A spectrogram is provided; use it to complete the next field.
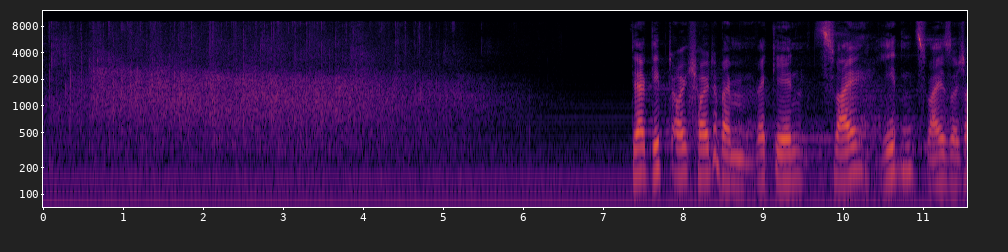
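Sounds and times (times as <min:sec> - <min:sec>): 
audience applause: 0:00.0 - 0:05.7
speech: 0:07.4 - 0:11.5.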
